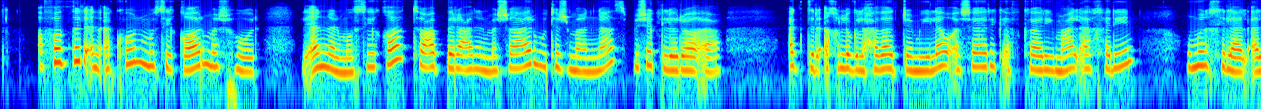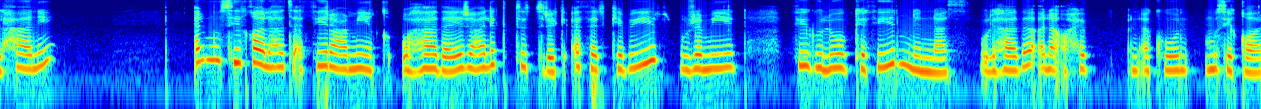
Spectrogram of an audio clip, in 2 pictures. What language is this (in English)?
Omani Arabic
